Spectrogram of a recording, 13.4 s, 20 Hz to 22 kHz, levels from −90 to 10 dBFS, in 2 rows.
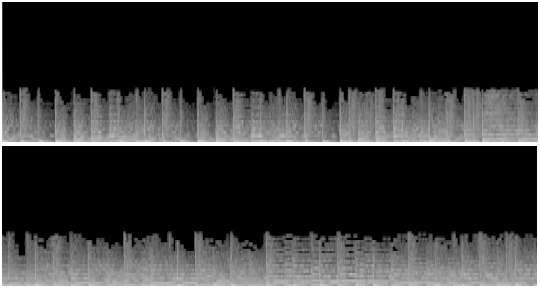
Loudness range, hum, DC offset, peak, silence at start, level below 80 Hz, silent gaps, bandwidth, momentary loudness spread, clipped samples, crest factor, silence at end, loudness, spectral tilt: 1 LU; none; under 0.1%; -4 dBFS; 0 s; -20 dBFS; none; 8.6 kHz; 3 LU; under 0.1%; 14 dB; 0 s; -18 LUFS; -6 dB/octave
